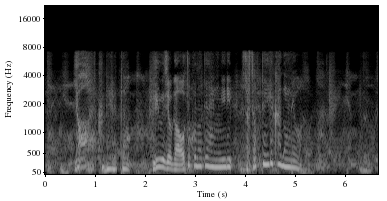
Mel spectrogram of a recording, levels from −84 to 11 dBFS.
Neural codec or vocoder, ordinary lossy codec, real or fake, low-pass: codec, 16 kHz, 1 kbps, FreqCodec, larger model; none; fake; 7.2 kHz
